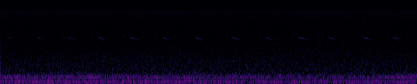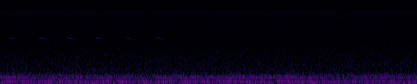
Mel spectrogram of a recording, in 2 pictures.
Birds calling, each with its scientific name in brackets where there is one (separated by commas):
American Pipit (Anthus rubescens)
